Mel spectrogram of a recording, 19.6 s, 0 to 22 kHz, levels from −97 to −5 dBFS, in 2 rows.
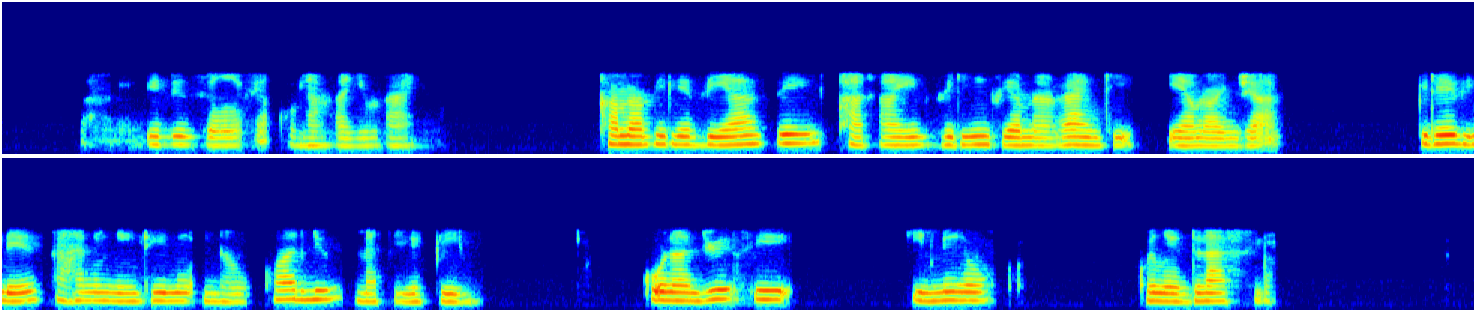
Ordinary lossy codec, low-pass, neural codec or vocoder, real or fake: Opus, 32 kbps; 3.6 kHz; autoencoder, 22.05 kHz, a latent of 192 numbers a frame, VITS, trained on one speaker; fake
